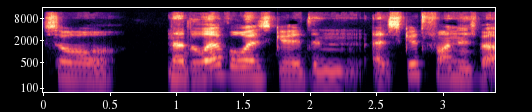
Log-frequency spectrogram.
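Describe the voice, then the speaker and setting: Her bright, sharp tone sits at a medium pitch as a woman speaks with ordinary pitch variation in a dry, close sound with no echo. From Scotland, East Lothian. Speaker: former college soccer player. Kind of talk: interview.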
